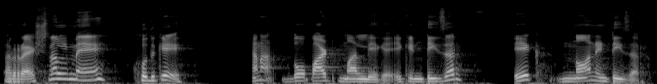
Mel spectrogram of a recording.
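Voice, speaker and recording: A man's voice: on the high side, sing-song, slow pace. A young adult man teaching an online math lecture, emphatic, repeating key points and coaxing his students to remember them.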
